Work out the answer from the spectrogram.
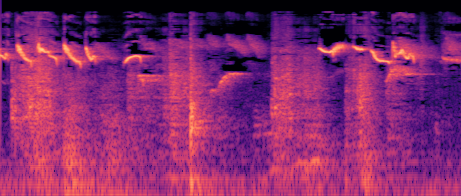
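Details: Caged competition white-eye giving rapid, high, twisting whistled notes in short clusters, with a lower sliding note in between and loud sharp clicks breaking the phrases.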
